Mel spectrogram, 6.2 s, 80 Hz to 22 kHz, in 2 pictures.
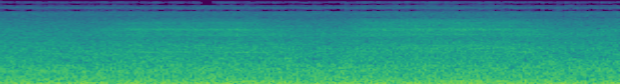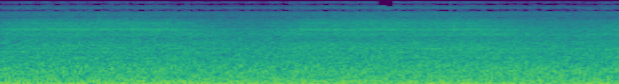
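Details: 2013 Nissan Armada in for a power steering leak with no assist, fluid freshly topped up at the reservoir. Engine idles with a faint whine and hiss from the pump that eases as it runs: air purging from the fluid.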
